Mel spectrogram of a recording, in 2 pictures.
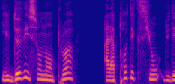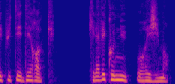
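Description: Male narrator for a classic novel, steady measured delivery, slightly high pitch. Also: no room sound. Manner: measured, even storytelling reading. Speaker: audiobook narrator. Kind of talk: scripted narration.

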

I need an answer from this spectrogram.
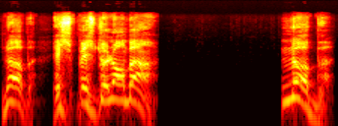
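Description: A man voicing a chatty, fretful stout innkeeper who rambles and exclaims, with a husky voice. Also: mid-range voice, sing-song, normal speed, dry recording, studio quality, voice pushed up, full character voice. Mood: excited.

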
